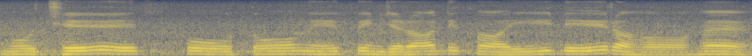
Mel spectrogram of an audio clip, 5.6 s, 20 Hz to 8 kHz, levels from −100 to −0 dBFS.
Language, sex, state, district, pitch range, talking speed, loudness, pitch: Hindi, male, Madhya Pradesh, Umaria, 140-155 Hz, 95 wpm, -15 LUFS, 150 Hz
